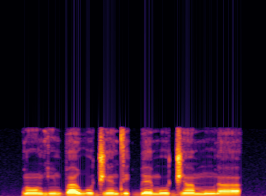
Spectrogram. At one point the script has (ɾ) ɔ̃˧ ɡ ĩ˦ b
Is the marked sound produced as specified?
yes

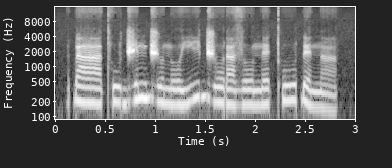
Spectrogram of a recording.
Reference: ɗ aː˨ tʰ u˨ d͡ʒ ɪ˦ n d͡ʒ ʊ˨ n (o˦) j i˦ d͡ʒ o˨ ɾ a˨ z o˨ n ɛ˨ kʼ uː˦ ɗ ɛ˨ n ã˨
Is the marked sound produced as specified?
no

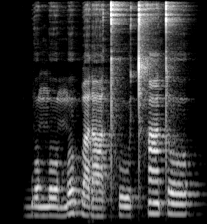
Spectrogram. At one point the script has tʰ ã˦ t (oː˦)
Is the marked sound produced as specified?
yes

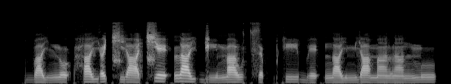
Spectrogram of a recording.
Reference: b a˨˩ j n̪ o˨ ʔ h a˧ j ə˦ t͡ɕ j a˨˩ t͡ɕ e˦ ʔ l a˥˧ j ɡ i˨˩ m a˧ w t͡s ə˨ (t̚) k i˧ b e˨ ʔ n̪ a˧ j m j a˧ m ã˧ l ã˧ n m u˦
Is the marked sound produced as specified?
no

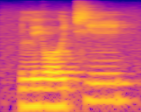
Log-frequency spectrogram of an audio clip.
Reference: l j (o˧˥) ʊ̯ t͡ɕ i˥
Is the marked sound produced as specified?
yes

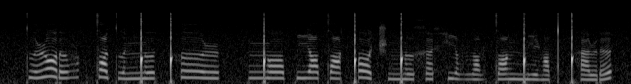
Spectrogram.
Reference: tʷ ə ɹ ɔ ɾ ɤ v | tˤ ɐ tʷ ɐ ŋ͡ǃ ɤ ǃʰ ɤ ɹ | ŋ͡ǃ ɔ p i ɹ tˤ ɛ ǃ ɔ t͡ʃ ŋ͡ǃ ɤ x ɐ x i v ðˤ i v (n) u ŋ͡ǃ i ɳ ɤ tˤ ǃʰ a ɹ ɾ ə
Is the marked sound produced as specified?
no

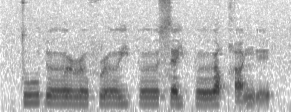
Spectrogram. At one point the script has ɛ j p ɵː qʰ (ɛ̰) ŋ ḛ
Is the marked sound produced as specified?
yes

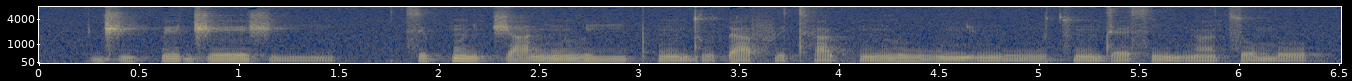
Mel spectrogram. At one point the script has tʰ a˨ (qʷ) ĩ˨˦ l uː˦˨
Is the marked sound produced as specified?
no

